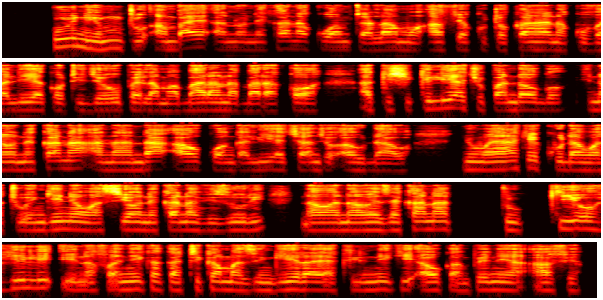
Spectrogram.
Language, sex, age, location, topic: Swahili, male, 36-49, Kisumu, health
